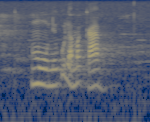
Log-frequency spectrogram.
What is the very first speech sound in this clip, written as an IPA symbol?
m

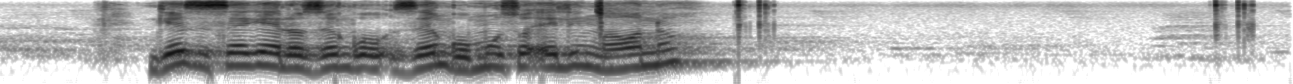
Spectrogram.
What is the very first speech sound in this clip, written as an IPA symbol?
ŋ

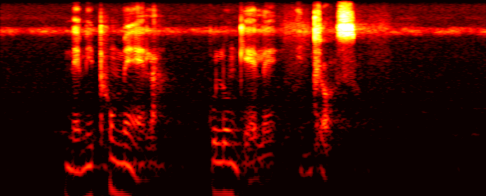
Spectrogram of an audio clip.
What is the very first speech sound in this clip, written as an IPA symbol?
n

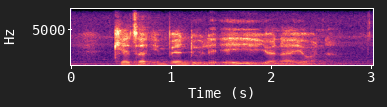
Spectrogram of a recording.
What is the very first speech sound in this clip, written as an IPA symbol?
kʰ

